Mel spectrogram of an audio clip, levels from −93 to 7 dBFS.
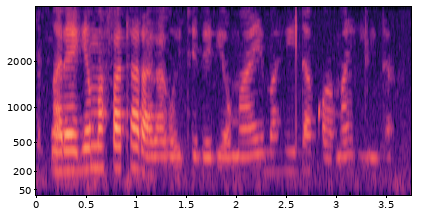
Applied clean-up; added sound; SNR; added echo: none; none; none; none.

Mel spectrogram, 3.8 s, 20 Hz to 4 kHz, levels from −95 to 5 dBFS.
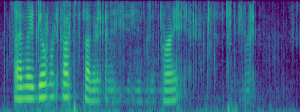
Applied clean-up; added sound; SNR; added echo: neural separator model SepFormer WHAMR!.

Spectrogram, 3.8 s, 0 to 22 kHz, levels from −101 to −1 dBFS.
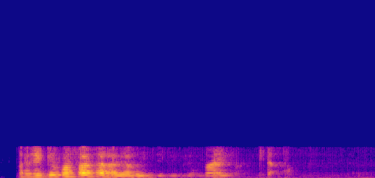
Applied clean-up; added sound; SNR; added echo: neural mask model DeepFilterNet 3.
